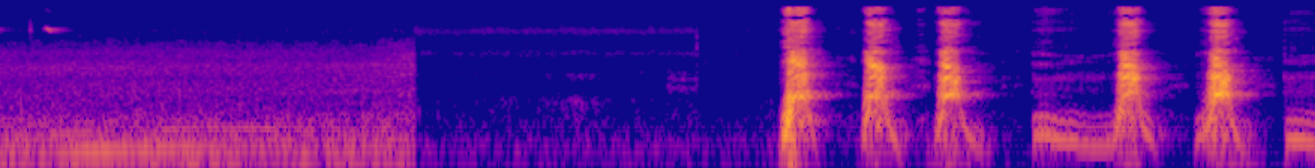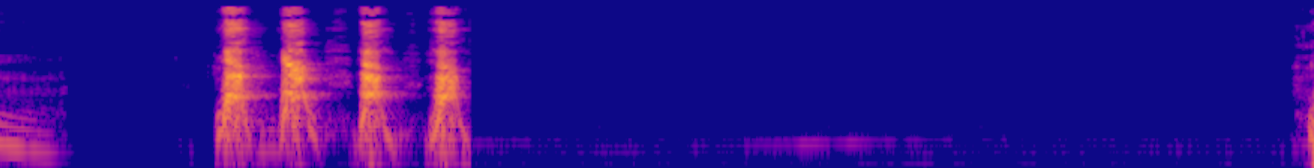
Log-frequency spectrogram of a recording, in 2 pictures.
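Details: Dachshund barking in sharp bursts, a run of three or four quick barks, a pause with low growly sounds, two more barks, then another quick run of four, with a faint low rumble before the barking starts.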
